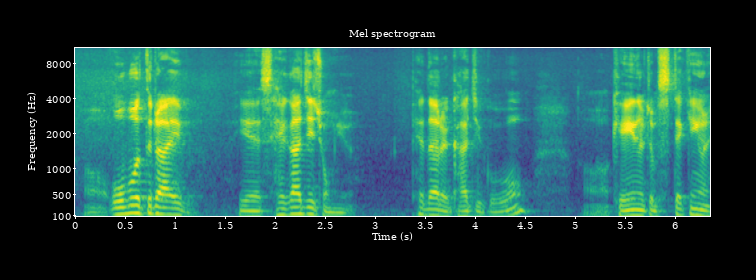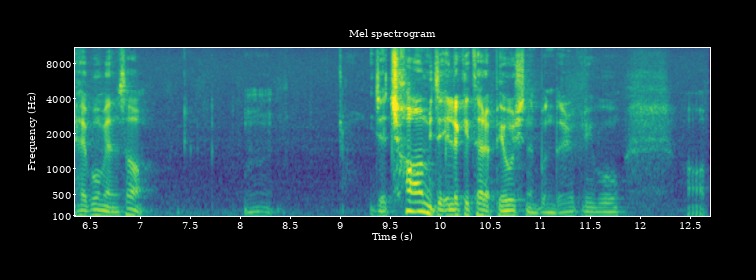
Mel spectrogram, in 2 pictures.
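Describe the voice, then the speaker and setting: A man speaks in a somewhat low register, his voice hoarse from a cold. He explains guitar pedals in an unhurried, conversational way, pausing often with filler sounds as he thinks. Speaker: guitar teacher. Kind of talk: casual gear demo lesson.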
